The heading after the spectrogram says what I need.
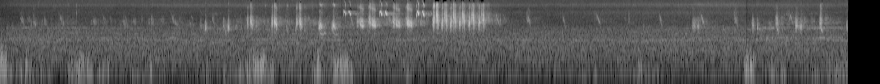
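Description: Oriental reed warbler giving harsh, grating chatters in loose bursts, with a dense run of scratchy notes midway, over a steady low rumble of wind or distant traffic.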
